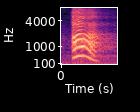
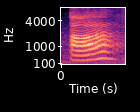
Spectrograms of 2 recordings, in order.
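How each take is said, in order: First: It is said as if surprised. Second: It is said as if doubting. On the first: "You just go in uh uh surprise" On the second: "I would say like you are doubting lah"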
